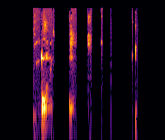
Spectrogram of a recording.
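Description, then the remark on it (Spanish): Someone drinks water: a wet gulp followed by several softer swallows and plops that fade over two seconds, with quiet gaps between them and no talking. “Así mientras bebo agua, me como un caramelo.”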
